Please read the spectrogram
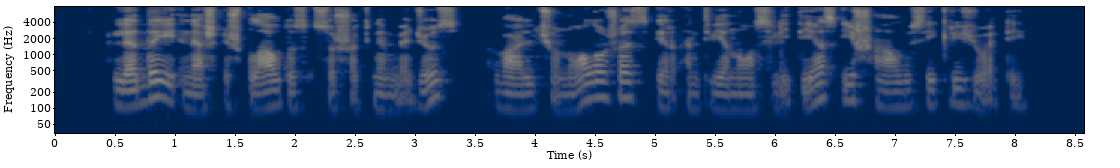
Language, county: Lithuanian, Šiauliai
